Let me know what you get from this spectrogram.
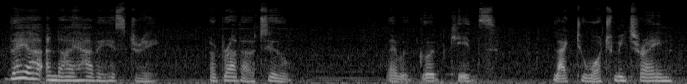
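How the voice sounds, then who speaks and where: A woman's voice: sits low, expressive, unhurried, a little mellow, a little hiss or hum. An actress voicing a wry, teasing and self-assured female assassin in a fantasy video game. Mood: earnest, protective. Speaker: assassin and mentor. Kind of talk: video game character dialogue.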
